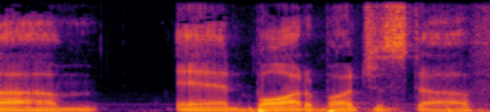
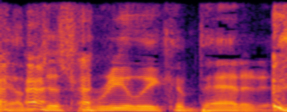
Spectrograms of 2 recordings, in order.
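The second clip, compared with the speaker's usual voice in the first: normal talking voice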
